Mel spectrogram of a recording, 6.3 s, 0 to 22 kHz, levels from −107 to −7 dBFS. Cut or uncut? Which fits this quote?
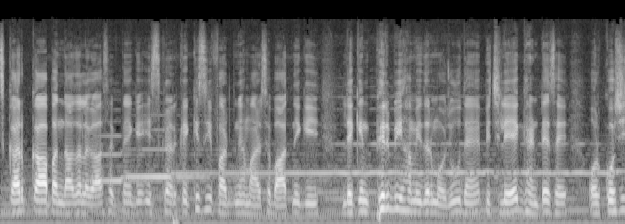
uncut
